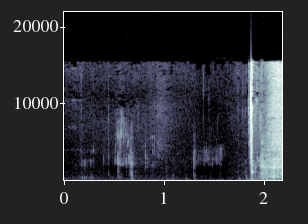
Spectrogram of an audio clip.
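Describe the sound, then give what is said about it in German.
A sip of jasmine tea, heard as a short, noisy slurp that bursts in loudly near the end after a few faint mouth clicks and soft rustles. “Habe gerade einen Schluck von meinem Jasmin-Tee getrunken.”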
